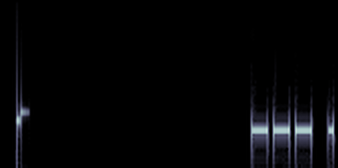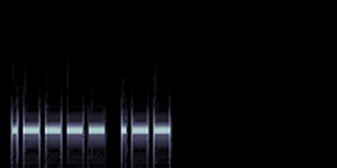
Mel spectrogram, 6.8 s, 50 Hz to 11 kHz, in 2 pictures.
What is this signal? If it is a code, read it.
Morse code, heard as a keyed tone, about 22 wpm, 700 Hz. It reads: OE1W
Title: DXCC-100 Call Signs - 4 Characters - 22wpm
